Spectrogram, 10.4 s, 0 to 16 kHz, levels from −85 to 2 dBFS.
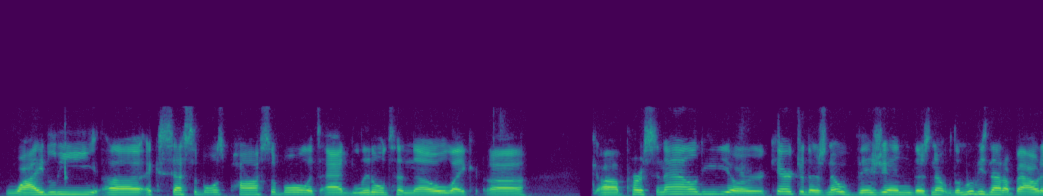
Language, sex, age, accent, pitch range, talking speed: English, male, 20-39, American, 145-175 Hz, 145 wpm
